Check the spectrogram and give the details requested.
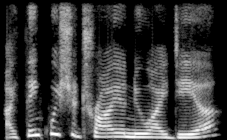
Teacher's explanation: One of the biggest mistakes learners make is something called rising intonation. This means your voice goes up at the end of the sentence as if you're asking a question even when you're not.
